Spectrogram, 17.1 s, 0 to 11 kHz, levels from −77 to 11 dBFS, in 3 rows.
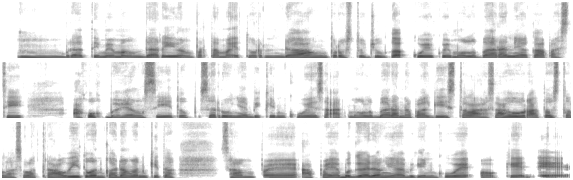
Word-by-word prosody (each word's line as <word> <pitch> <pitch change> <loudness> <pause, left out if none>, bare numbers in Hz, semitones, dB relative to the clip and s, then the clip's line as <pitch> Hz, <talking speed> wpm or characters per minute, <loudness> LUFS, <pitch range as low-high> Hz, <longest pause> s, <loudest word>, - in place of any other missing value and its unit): Mmm, 185 -1 -3
berarti 145 -5 -2
memang 150 0 0 0.2
dari 135 +1 +3
yang 140 0 -2
pertama 130 0 -3
itu 145 - -6
rendang, 150 +8 +2 0.2
terus 160 -4 -1
tuh 155 - -3
juga 145 0 +1 0.2
kue-kue 150 0 +1
mau 145 - 0
Lebaran 160 +6 +2
ya, 165 - +1
Kak. 165 - +3
Pasti 150 - -4 0.6
aku 230 - 0
kebayang 155 0 -2
sih, 150 -2 0
itu 175 - -4 0.2
serunya 160 -2 0
bikin 150 0 -3
kue 150 -1 -2
saat - - 0
mau 145 - -3
Lebaran, 160 +6 +1
apalagi 145 +2 -1
setelah 135 +1 +2
sahur 195 +3 +4
atau 175 +4 -1
setelah 170 -6 -3
sholat 145 -2 -2
tarawih, 150 +7 +3
tuh 195 - +3
kan 195 - 0
kadang 180 0 +2
kan 200 - +1
kita 185 +3 -2 0.6
sampai, 160 -2 -1 0.3
apa 175 +6 -6
ya, - - +1
begadang 165 +5 +4
ya, 170 - +1
bikin 180 -5 -2
kue, 160 +2 +2 0.2
oke - - -2 0.2
deh. - - +4
160 Hz, 170 wpm, -24 LUFS, 145-180 Hz, 0.6 s, sahur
